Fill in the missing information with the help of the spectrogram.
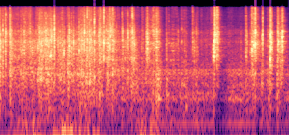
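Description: Packaging and metal birdhouse parts being handled: a dense run of rustling with many small clicks and clatters, easing off briefly a little after three seconds in.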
